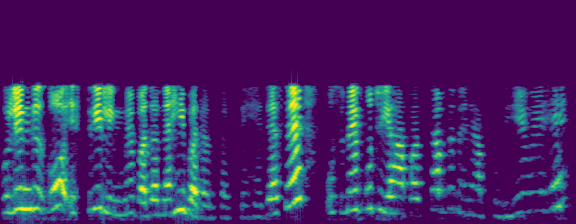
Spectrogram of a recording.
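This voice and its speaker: A woman teaching a grammar lesson to a virtual class, slowly and patiently, repeating word pairs and asking the class questions. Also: high voice, expressive, narrow, tinny audio. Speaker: Hindi teacher. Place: studio.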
